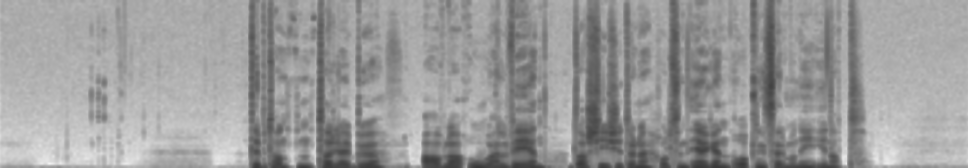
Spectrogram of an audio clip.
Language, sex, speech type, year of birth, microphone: Norwegian, male, read, 1979, Sennheiser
